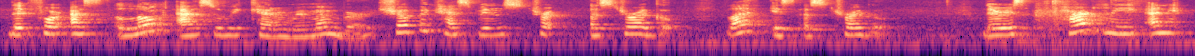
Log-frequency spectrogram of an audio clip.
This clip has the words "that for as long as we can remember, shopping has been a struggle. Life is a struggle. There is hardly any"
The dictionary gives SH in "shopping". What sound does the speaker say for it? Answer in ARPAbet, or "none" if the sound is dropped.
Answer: SH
